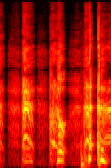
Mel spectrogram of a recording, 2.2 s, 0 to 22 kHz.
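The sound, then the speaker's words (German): A voice imitates heavy panting: about five quick, loud, breathy gasps in a ragged rhythm, with no words spoken. “also wirklich 80-Jährige an mir vorbei in voller Sportmontur und sind dabei noch am Labern und rennen dann da ein paar hundert Meter den Berg hoch und ich falle dann da hechelnd daneben in den Graben rein.”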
